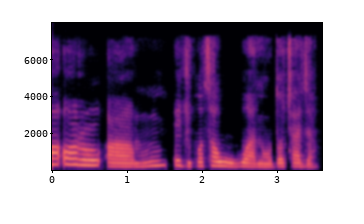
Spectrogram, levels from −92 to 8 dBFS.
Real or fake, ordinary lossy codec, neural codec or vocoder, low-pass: fake; AAC, 32 kbps; codec, 24 kHz, 3.1 kbps, DualCodec; 7.2 kHz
